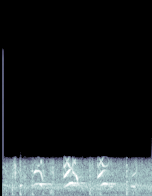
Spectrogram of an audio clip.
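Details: Four-week-old Poodle puppies chasing a pan, giving quick high squeaky yips and whines over a steady background hum, followed by a person's coaxing voice.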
